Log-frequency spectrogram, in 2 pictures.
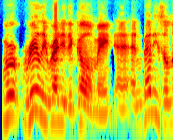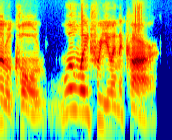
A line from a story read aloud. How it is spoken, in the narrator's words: I said again, hoping I sounded soothing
